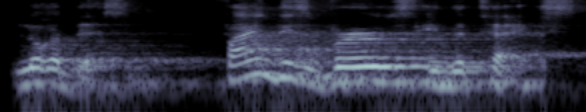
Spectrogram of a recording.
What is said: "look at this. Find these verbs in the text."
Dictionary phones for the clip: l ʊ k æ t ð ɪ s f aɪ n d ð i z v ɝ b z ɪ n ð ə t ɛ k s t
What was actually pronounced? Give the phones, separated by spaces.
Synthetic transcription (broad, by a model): l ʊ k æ t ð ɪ s f aɪ n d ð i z v ɝ b z ɪ n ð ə t ɛ k s t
